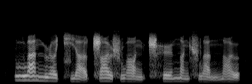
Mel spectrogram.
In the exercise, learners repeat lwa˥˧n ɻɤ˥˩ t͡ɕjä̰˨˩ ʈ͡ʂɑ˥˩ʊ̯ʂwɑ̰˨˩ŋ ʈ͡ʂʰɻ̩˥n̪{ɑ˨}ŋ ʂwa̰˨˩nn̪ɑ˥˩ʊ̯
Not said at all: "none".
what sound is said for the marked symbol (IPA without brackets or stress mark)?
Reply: ɑ˨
